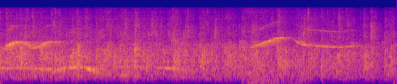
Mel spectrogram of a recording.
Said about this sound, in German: Mit, oh wow, mit so einem Applaus wollte ich sagen, bin ich noch nie begrüßt worden. Ähm, danke.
